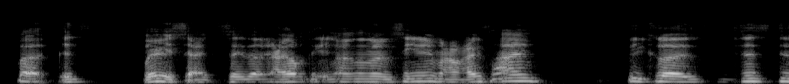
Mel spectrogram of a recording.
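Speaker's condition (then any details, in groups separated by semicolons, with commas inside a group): Cerebral palsy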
